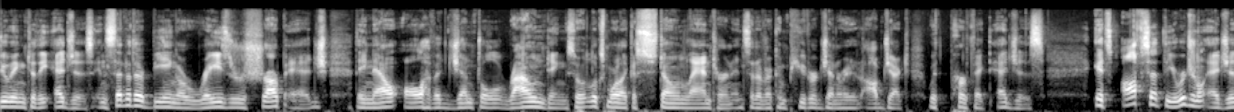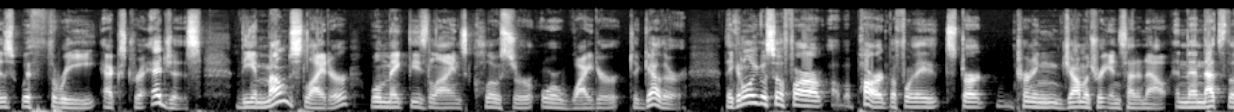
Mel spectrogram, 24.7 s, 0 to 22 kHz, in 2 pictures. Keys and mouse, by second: 0.0-2.8 middle drag, 0.6 space, 2.8-24.6 drag.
